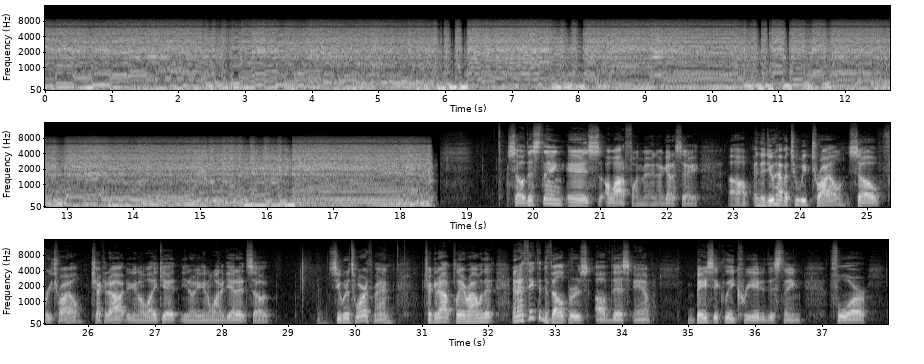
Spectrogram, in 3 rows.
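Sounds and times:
distorted electric guitar riff: 0:00.0 - 0:18.6.

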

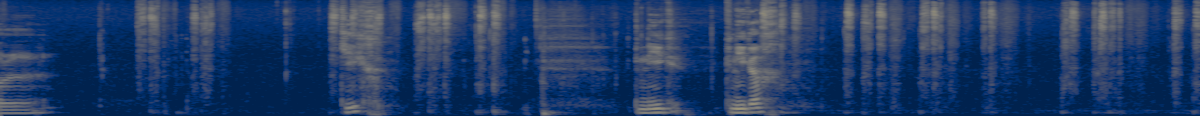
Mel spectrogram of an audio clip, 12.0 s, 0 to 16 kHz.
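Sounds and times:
pen writing on paper: 0:01.4 - 0:02.2, 0:04.2 - 0:05.1, 0:07.7 - 0:12.0.

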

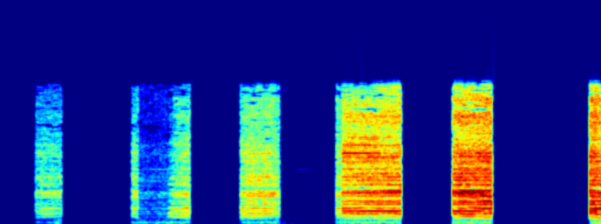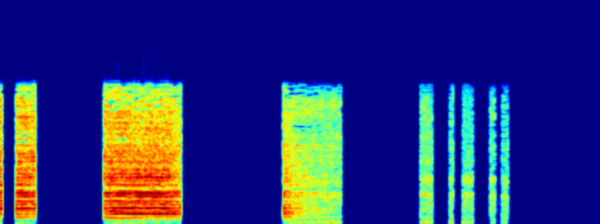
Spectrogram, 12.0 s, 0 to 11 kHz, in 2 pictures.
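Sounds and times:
locomotive air horn blasts: 0:00.4 - 0:00.7, 0:01.3 - 0:05.0, 0:05.9 - 0:07.9, 0:08.9 - 0:09.5.

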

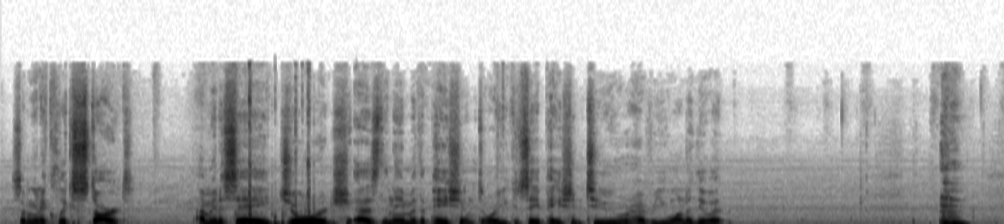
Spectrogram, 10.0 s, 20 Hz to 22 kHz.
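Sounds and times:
man clearing throat: 0:09.4 - 0:09.8.

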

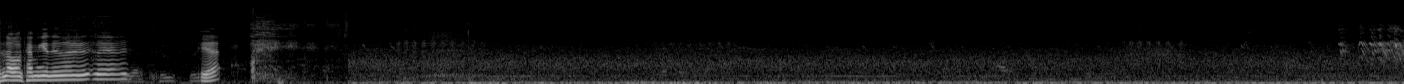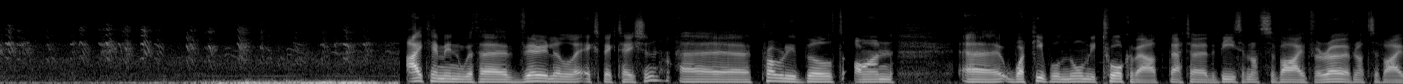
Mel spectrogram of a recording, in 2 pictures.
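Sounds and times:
birds calling: 0:02.9 - 0:18.1.

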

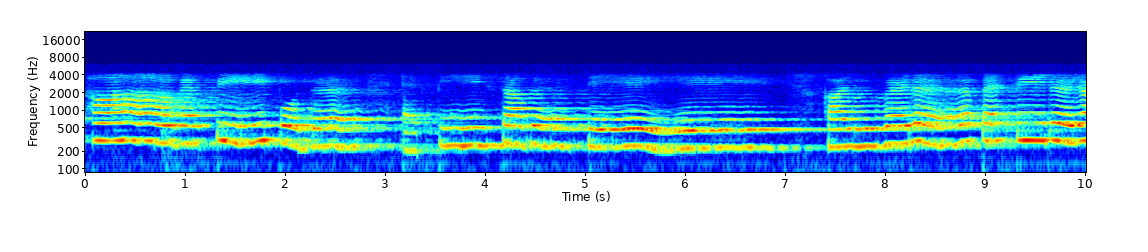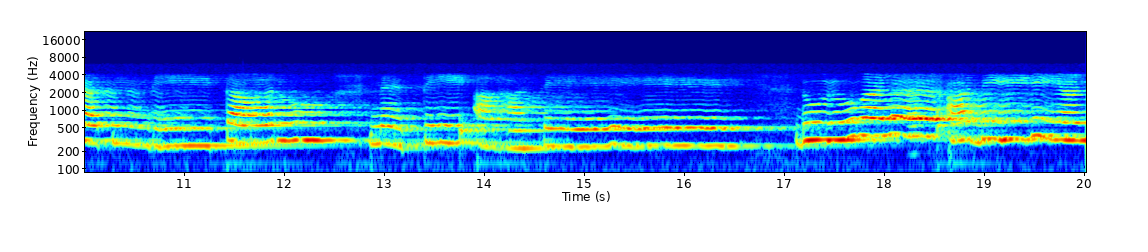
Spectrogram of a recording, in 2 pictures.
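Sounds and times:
girl singing solo: 0:00.0 - 0:20.0.

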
